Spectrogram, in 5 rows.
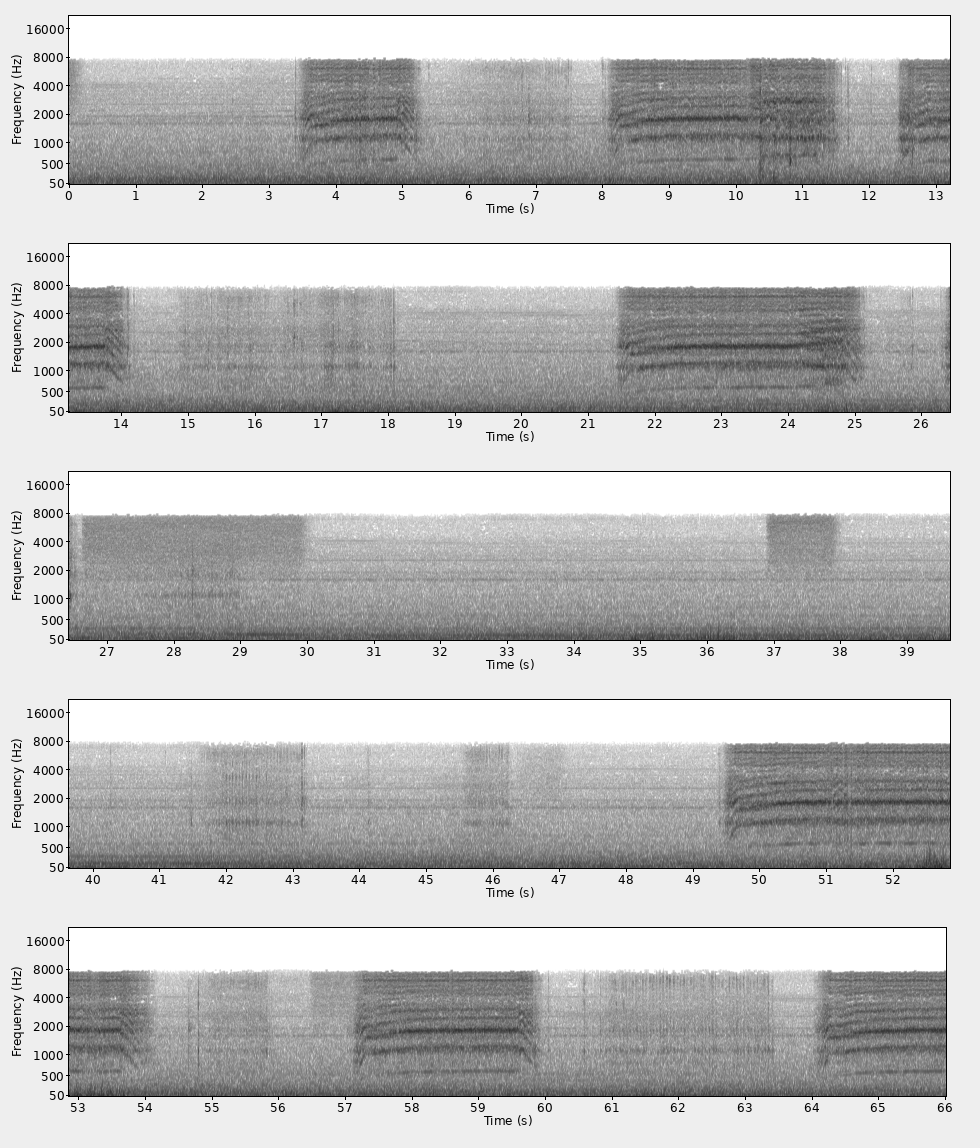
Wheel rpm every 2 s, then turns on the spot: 0, 20, 80, 20, 140, 100, 90, 20, 30, 10, 30, 160, 90, 10, 10, 0, 0, 0, 0, 0, 0, 10, 10, 10, 30, 160, 140, 10, 50, 140, 20, 20, 140.
4-8 14-18 26-30 42-44 54-56 60-62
